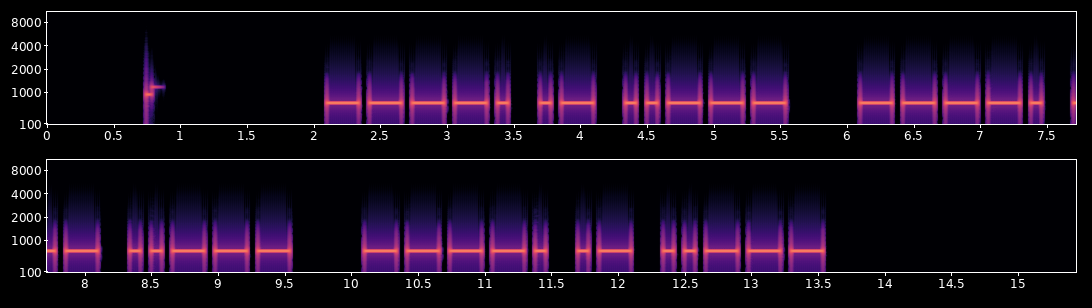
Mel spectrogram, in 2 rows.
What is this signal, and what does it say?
Morse code, heard as a keyed tone, about 15 wpm, 700 Hz. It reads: 9A2 9A2 9A2
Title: Callsign Prefixes for Top 25 DXCC - Repeated 3x - 15wpm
